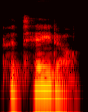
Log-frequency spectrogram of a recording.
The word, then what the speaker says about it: potato: The same thing happens in the word potato. It's unvoiced in standard pronunciation, but in an African American vernacular or in Southern white vernacular English, it's voiced.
